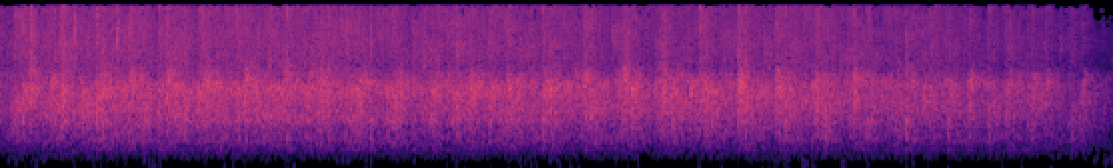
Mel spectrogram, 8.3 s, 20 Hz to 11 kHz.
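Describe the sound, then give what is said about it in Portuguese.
A crowd claps steadily and loudly for several seconds to honour the women present on Women's Day, March 8. A dense wash of overlapping hand claps stays even throughout and tapers slightly at the end. “Então essas mulheres, Dia da Mulher, dia 8 de março, eu quero aplaudir a todas essas mulheres de forças que estão aqui. Vamos aplaudir a todas?”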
